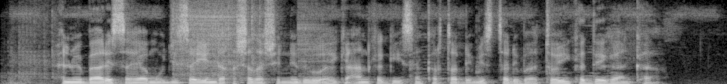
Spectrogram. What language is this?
Somali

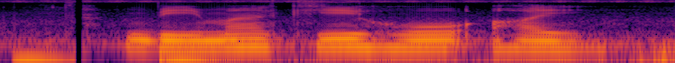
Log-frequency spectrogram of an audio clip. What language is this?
Magahi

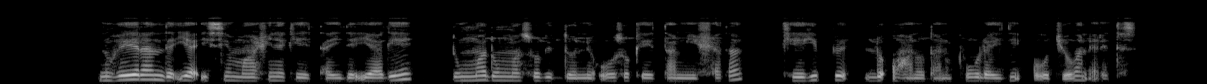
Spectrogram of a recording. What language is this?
Wolaytta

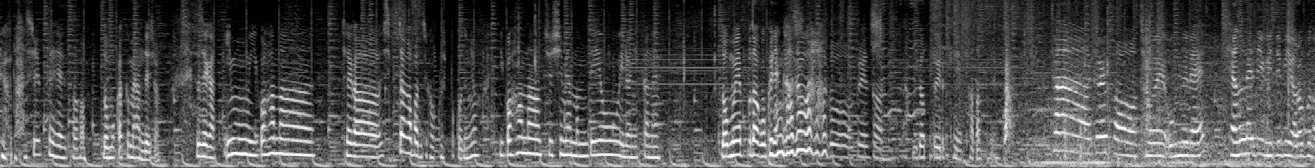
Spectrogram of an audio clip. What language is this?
Korean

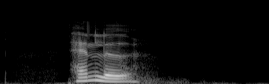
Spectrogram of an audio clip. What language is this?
Danish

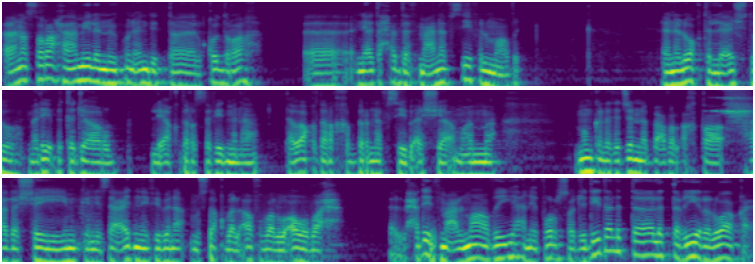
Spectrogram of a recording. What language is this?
Omani Arabic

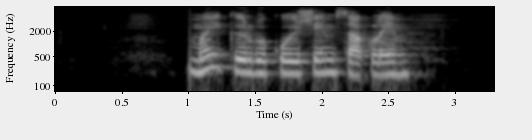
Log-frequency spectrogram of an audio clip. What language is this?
Mari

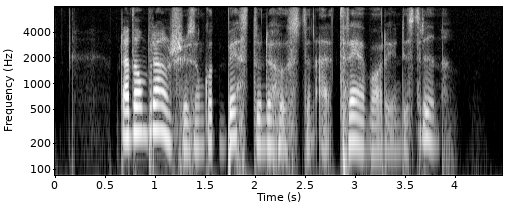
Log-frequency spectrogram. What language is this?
Swedish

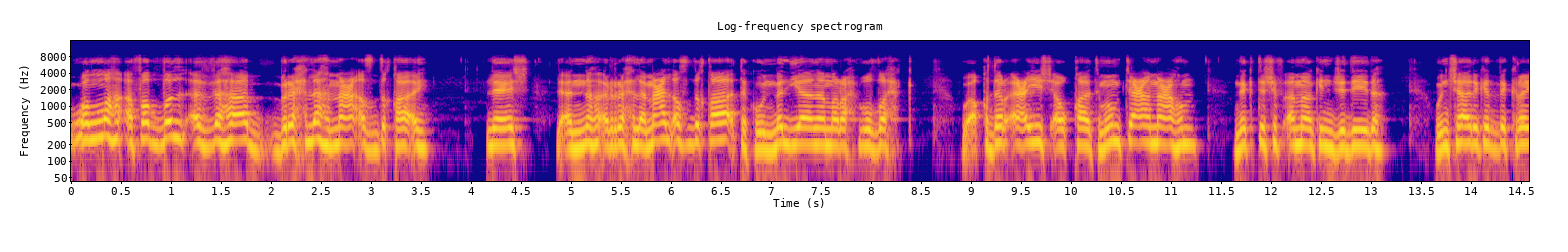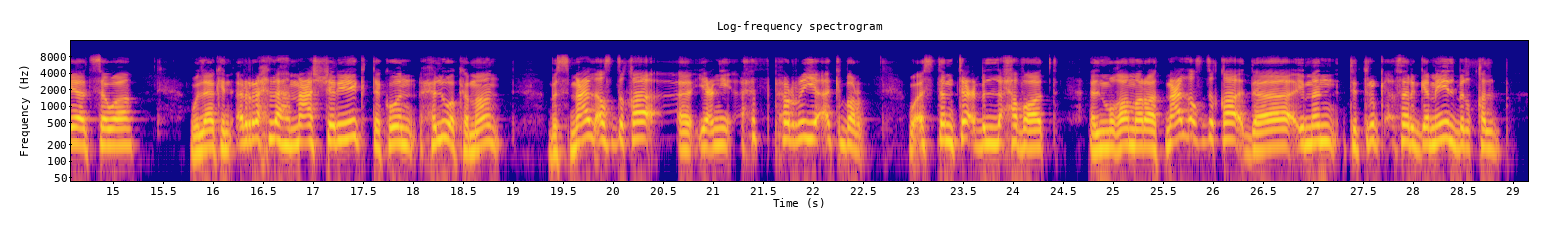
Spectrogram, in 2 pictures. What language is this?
Omani Arabic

